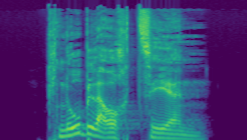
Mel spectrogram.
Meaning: plural of Knoblauchzehe
- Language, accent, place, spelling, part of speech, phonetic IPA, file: German, Germany, Berlin, Knoblauchzehen, noun, [ˈknoːplaʊ̯xˌt͡seːən], De-Knoblauchzehen.ogg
